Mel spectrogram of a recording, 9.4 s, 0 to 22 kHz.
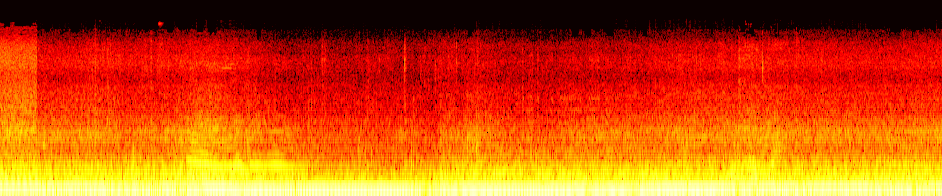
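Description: Land Rover Defender 130's engine heard from inside the cab, a steady low drone as it pulls the heavily loaded truck uphill on a dirt track, the note shifting slightly a couple of times.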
